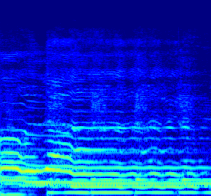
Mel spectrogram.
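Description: All-male a cappella group singing sustained chords with no instruments. The bass voice steps up to a higher note about half a second in.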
